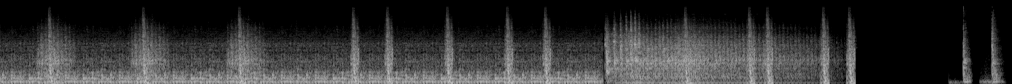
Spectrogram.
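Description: Miniature DIY tractor engine running with a steady low hum and sharp knocks about once a second. About six seconds in the hum drops away, and the sound stops a couple of seconds later. A few short clicks follow near the end.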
